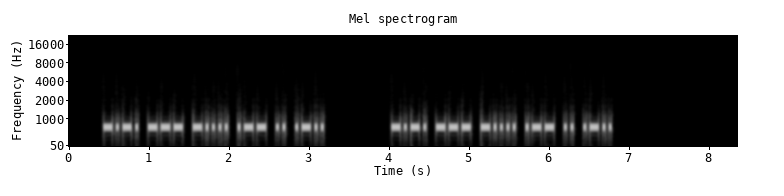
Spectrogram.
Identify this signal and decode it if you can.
Morse code, heard as a keyed tone, about 30 wpm, 700 Hz. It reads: CO6WIL CO6WIL
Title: DXCC-100 Call Signs - 6 Characters - Repeated 2x - 30wpm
